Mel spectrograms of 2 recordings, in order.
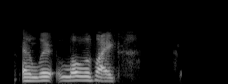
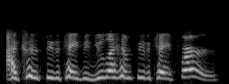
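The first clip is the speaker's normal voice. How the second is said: higher, offended demand for fairness; indignant accusation; 8 semitones higher than usual. Retold or imitated. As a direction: accuse her like a wronged kid. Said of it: "he walks up and he's like".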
